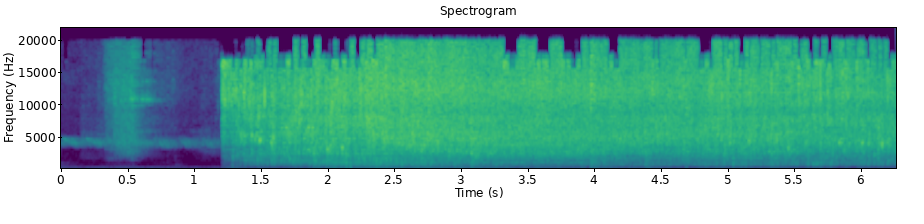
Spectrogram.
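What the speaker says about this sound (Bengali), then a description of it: "খুব কম তেলে এবার আমি পেঁয়াজটা ভেজে নেব" Onion frying in a little oil, a loud, dense sizzle that bursts in suddenly after a quiet second and then hisses steadily at close range.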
